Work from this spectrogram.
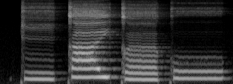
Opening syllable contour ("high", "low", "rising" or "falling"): low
